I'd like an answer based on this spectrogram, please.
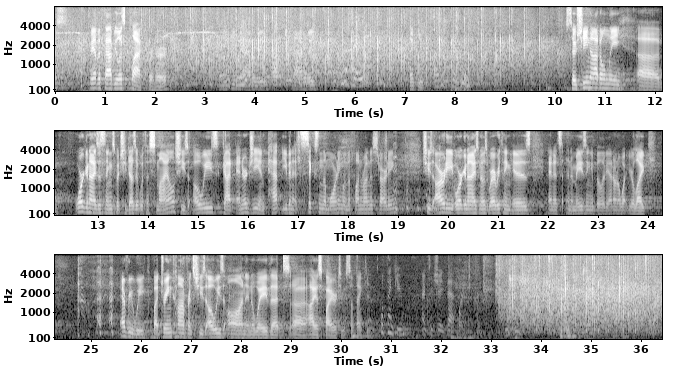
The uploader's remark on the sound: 2018 AASLH Annual Meeting Session Recording Recorded in Kansas City, MO September 28, 2018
